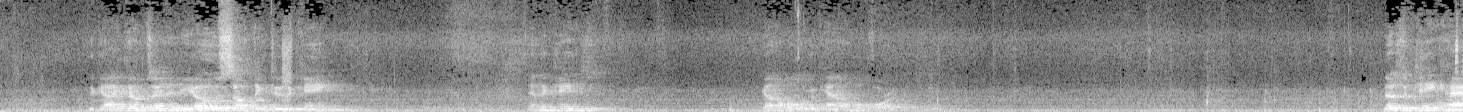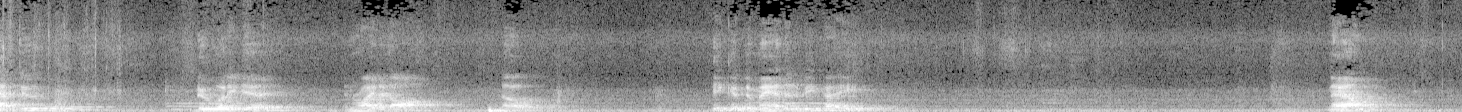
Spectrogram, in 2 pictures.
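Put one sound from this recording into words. An elderly man speaks calmly into a microphone, in pauses, in a large echoing hall.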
